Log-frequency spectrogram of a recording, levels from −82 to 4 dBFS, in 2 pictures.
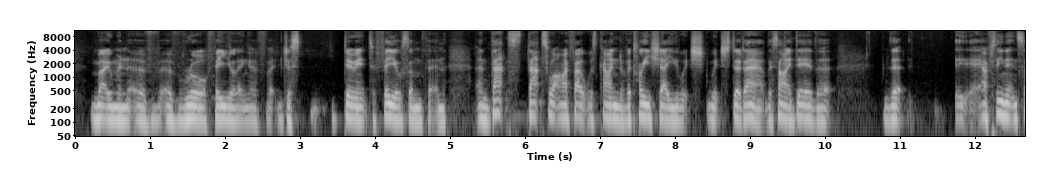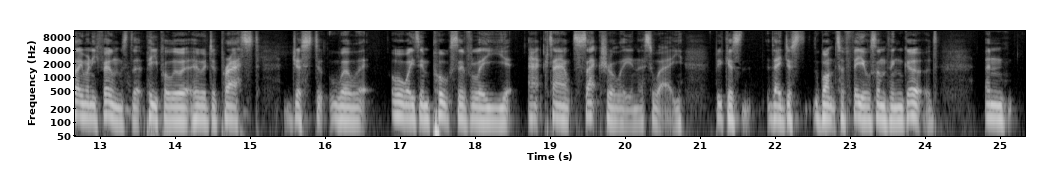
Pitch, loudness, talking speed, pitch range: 115 Hz, -21 LUFS, 150 wpm, 110-125 Hz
